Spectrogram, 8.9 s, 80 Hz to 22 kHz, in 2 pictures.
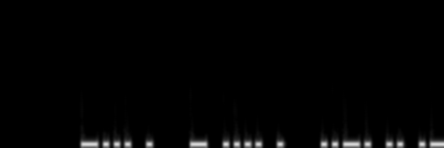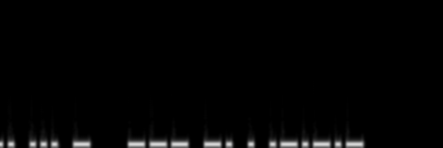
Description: Morse code, heard as a keyed tone, about 22 wpm, 700 Hz. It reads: BE THE FIRST ONE.
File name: practice / 22wpm / Sentences with 2-Word Phrases - 22wpm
